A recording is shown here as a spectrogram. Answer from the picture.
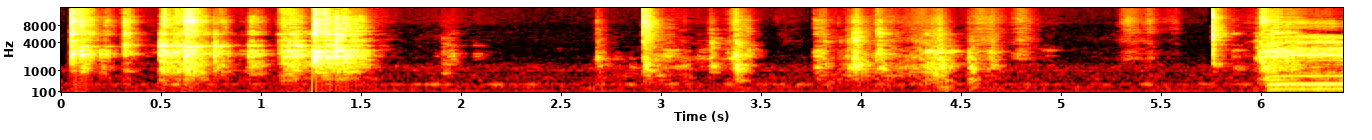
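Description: Dishes being handled on a tabletop: a short run of clinking and clattering in the first second and a half, then scattered light clinks and knocks.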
